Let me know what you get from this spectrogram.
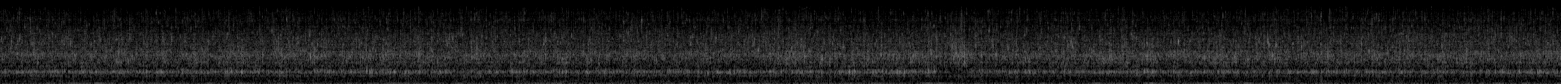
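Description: Steady rain falling, a constant hiss with faint scattered patter of drops, picked up by a trail camera's microphone.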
